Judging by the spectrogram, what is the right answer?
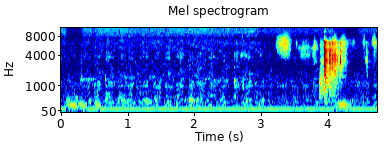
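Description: Dice rolled for a stealth check during a tabletop role-playing game, a brief clattering tumble near the end over a low steady hum.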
